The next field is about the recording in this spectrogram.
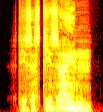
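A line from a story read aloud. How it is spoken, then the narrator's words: Murmured. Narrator (German): murmelte Ivanov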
